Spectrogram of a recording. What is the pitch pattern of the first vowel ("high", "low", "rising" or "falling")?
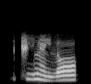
high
